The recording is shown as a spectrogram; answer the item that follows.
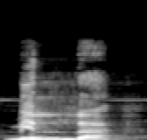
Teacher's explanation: Harus ada tekanan pada lam, mil. Ini juga tidak boleh diayun, tidak mil.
